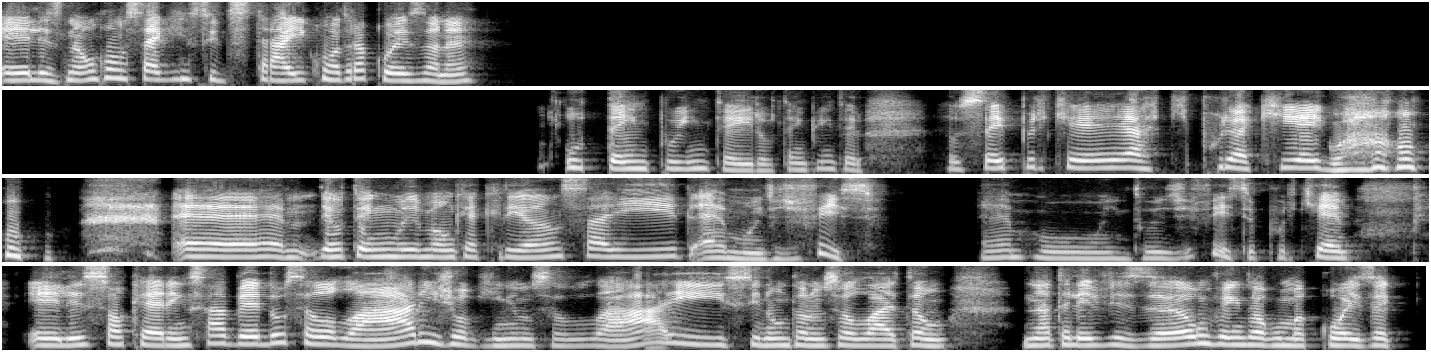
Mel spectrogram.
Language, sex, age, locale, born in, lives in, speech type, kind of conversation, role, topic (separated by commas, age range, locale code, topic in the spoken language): Portuguese, female, 30-34, pt-BR, Brazil, Portugal, conversation, podcast, host, Como vocês gerenciam o tempo de tela e o uso da tecnologia?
